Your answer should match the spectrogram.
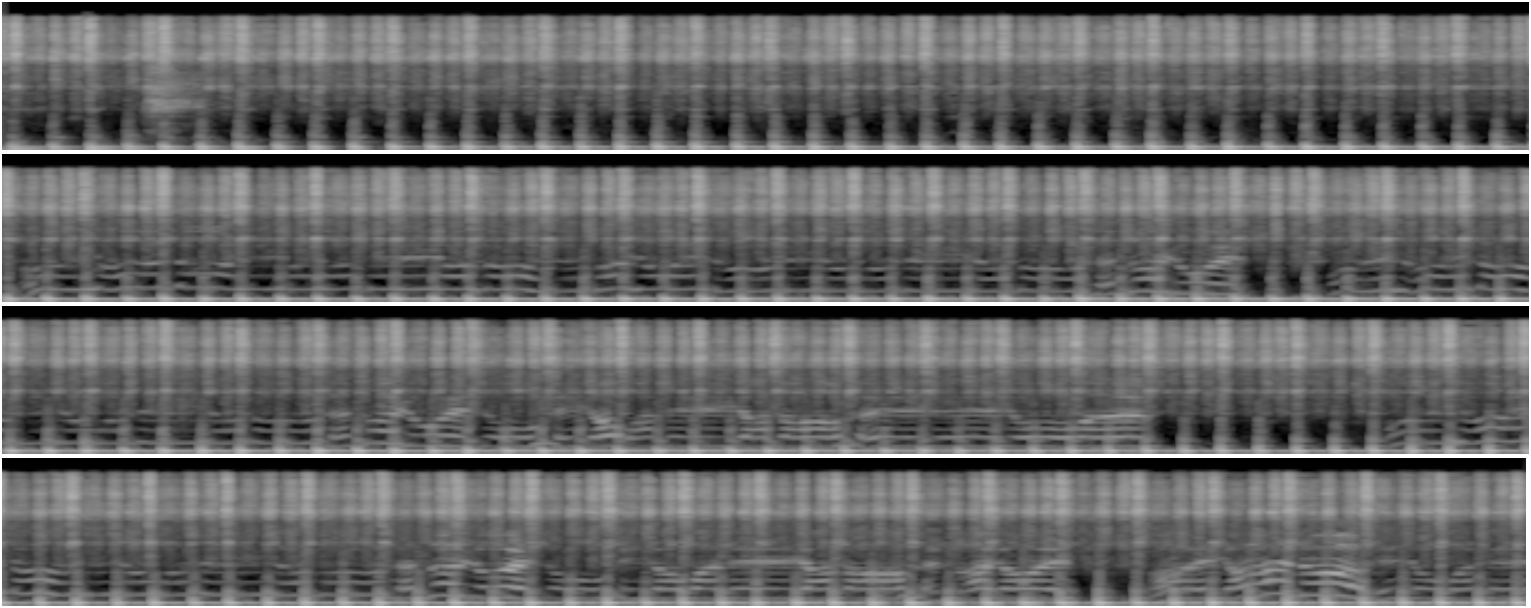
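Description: A hand rattle shaken in a steady beat, about three shakes a second, with a man's voice joining from about eight seconds in to sing a chant over it. A steady low hum runs underneath.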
